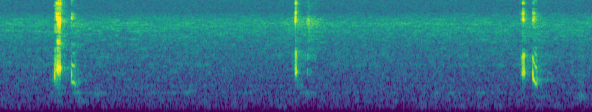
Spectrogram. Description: hiccups are fun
